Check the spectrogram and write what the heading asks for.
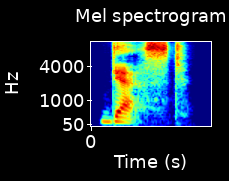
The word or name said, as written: guest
